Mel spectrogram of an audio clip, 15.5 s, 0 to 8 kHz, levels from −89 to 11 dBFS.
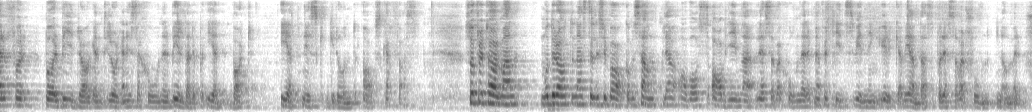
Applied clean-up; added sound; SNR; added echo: none; none; none; reverberation time 0.6 s.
